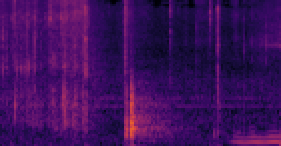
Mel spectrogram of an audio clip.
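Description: Plastic bowl cover rustling faintly as it is stretched over a glass mixing bowl, with one sharp snap about a second in.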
